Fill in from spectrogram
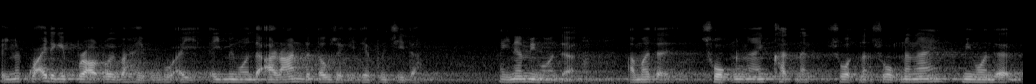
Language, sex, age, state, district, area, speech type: Manipuri, male, 18-30, Manipur, Kakching, rural, spontaneous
